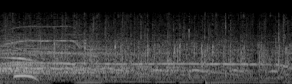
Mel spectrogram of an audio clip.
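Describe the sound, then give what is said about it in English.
Audience applause at a live music show on a stage studio in a Pensacola museum: a dense, steady wash of clapping with a few whistles and voices mixed in. “And what a fantastic audience we have tonight. Give yourselves a big hand.”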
